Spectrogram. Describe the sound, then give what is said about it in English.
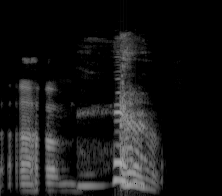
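A loud, throaty cough bursts out after a brief croaking vocal sound, then stops abruptly into silence. “I didn't mean to cough like that. That was louder than I thought it was going to be.”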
